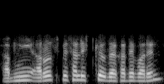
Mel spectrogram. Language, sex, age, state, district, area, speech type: Bengali, male, 45-60, West Bengal, North 24 Parganas, urban, conversation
